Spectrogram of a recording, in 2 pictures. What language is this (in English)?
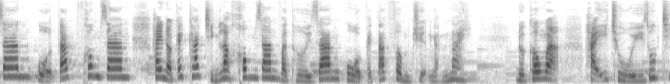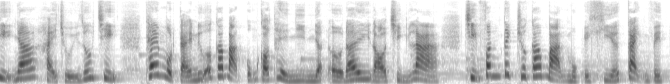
Vietnamese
